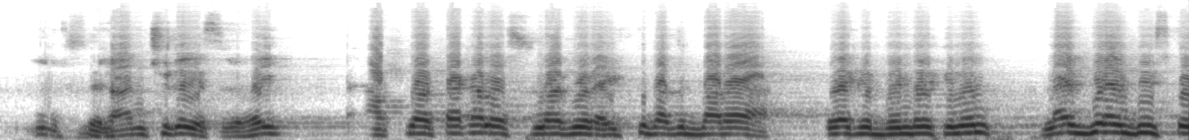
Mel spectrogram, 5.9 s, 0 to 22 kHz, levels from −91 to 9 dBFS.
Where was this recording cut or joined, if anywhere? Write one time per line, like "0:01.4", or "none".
0:01.9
